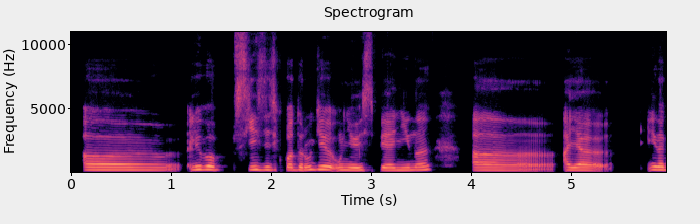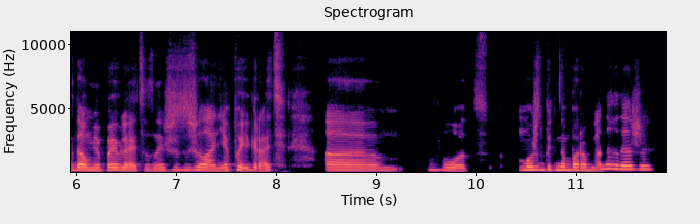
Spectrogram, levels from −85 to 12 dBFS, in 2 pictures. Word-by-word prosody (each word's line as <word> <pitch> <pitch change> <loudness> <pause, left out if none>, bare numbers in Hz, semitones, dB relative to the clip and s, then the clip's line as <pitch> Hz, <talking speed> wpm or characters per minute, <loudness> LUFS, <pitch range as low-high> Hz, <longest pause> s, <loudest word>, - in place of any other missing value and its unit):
э, 215 -1 +3 0.2
либо 245 0 +3
съездить 225 -2 -1
к - - -33
подруге. 225 +3 +3
У 210 - 0
нее 210 -1 +3
есть 205 0 -4
пианино. 205 +3 0 0.4
А, 200 +8 -2
а 210 - 0
я 200 -1 +2 0.4
иногда 225 -2 +4
у - - +2
меня 195 0 -2
появляется, 210 -1 0
знаешь, 195 0 -4
ж 210 - -6
желание 205 -2 0
поиграть. 205 -1 -2 0.4
А, 195 -1 0
м, 200 +6 -10 0.3
вот. 205 -3 -4 0.5
Может 230 0 +1
быть, 240 0 -4
на 225 0 +2
барабанах 220 +7 0
даже. 265 -1 +1
210 Hz, 140 wpm, -19 LUFS, 200-225 Hz, 0.5 s, иногда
